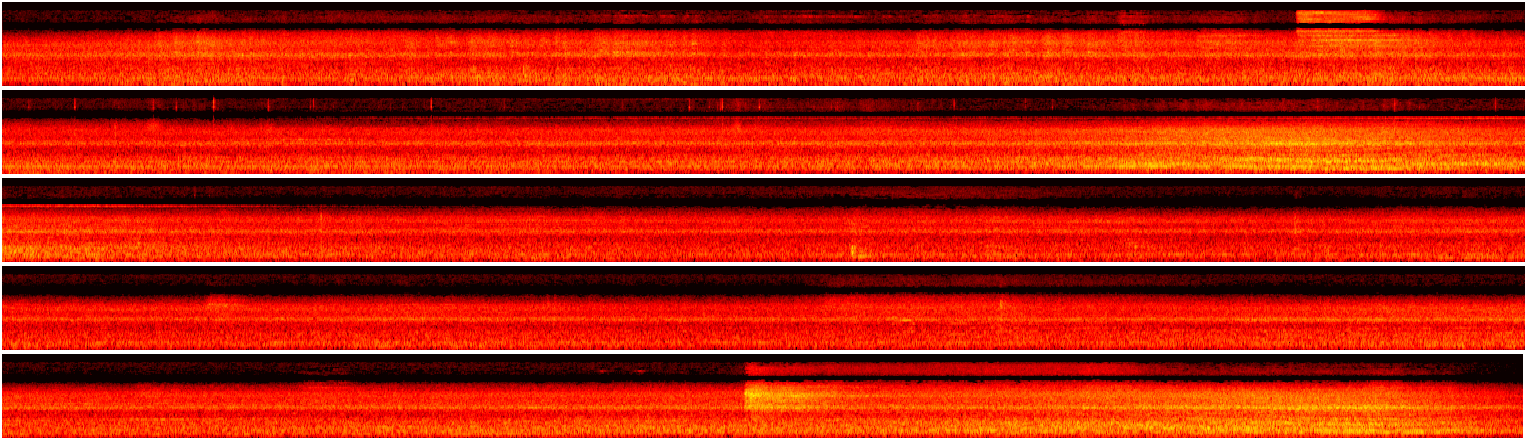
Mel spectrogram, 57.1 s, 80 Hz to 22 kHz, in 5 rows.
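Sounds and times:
electric train rolling hiss: 0:00.0 - 0:57.0
short hiss: 0:09.0 - 0:10.7, 0:51.2 - 0:52.4.

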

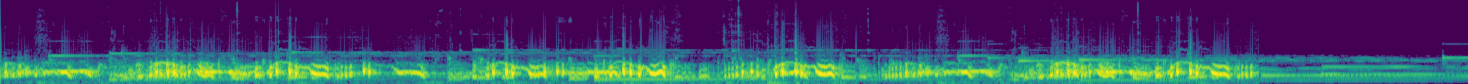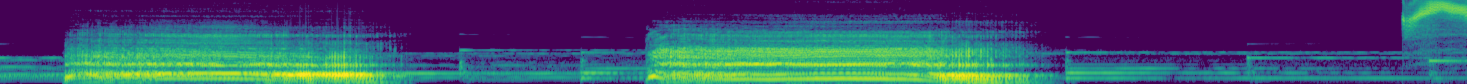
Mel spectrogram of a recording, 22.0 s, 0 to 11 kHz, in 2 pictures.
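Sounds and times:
pigeons cooing: 0:00.0 - 0:09.4
soft background music: 0:00.0 - 0:22.0
loud low animal call: 0:15.9 - 0:18.9.

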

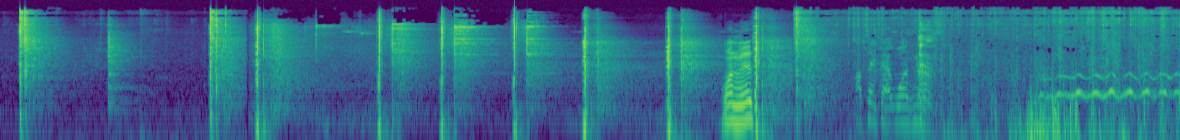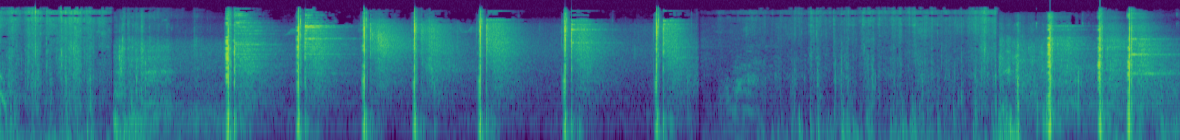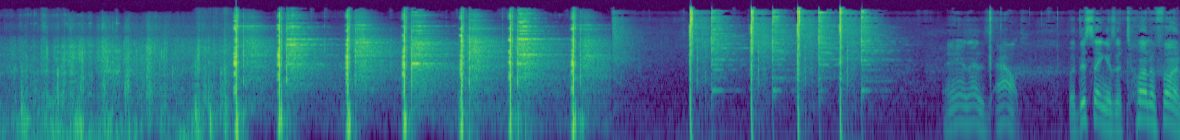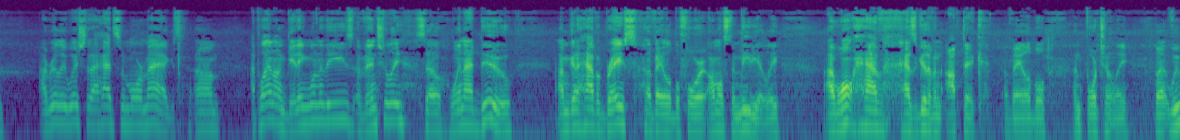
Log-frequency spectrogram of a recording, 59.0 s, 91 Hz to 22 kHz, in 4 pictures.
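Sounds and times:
suppressed pistol shots: 0:04.7 - 0:10.3, 0:32.4 - 0:37.2.

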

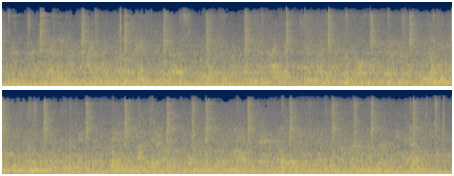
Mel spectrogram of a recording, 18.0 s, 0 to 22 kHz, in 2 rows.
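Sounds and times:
people talking: 0:00.0 - 0:18.0
steady low hum: 0:00.0 - 0:18.0.

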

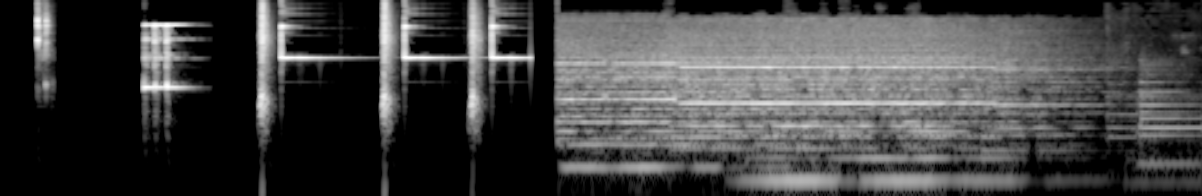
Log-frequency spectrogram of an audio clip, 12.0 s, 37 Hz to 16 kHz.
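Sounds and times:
notification bell ding: 0:01.4 - 0:02.1, 0:02.8 - 0:05.4
soft background music: 0:05.6 - 0:12.0.

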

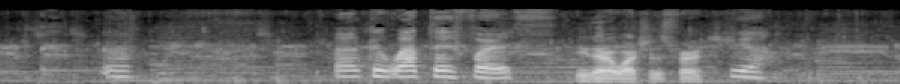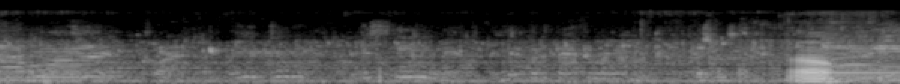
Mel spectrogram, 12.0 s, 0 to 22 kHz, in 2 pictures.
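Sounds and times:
television dialogue: 0:00.0 - 0:12.0.

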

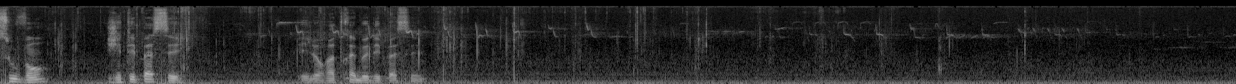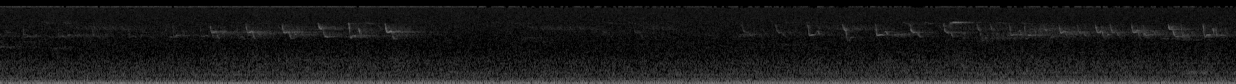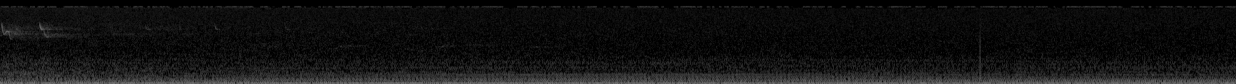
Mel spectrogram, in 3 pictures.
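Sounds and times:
high chirps: 0:00.0 - 0:11.6
steady low hum and hiss: 0:00.0 - 0:37.0.

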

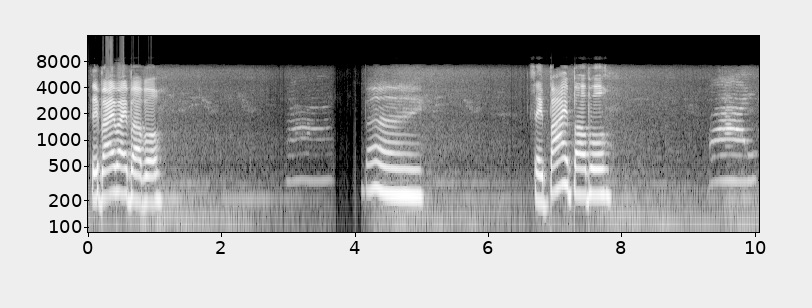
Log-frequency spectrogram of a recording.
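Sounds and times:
toddler saying bye: 0:03.0 - 0:03.7, 0:09.3 - 0:10.0.

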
